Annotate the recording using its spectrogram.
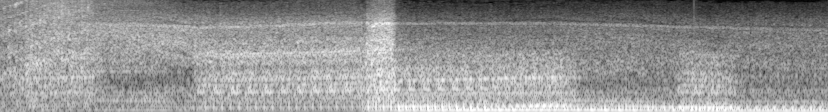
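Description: A truck's diesel engine rumbles and revs.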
